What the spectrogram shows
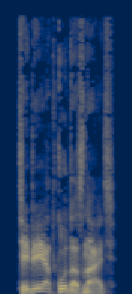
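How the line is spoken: Grumbling. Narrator (Russian): пробурчал Добран

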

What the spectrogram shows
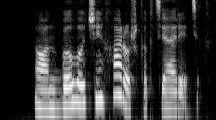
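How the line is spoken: Calm male voice. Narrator (Russian): спокойно подтвердил Марс

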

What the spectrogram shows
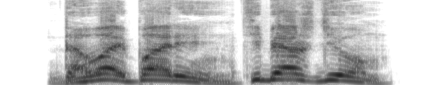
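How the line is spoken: Man shouting. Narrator (Russian): крикнул мужчина

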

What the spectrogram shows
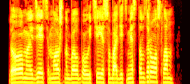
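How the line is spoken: Man grumbling. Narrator (Russian): проворчал какой-то мужчина

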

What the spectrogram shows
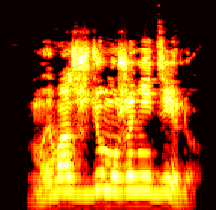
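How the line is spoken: Grumbling. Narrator (Russian): пробурчал Мэтт

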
